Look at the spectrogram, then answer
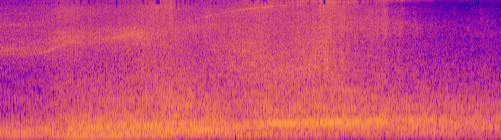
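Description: A small-tyre class drag race car on street tyres accelerates hard down an Australian eighth-mile strip, its engine roaring loud and rising in pitch through the run, with almost no talk over it.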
